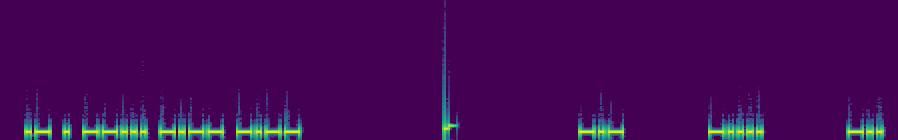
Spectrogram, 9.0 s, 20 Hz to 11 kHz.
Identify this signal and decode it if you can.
Morse code, heard as a keyed tone, about 25 wpm, spaced as for 15 wpm, 700 Hz. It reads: AE7YY K6D
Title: USA Call Signs - 6x Character Spacing - 25wpm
